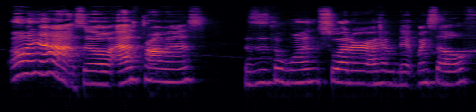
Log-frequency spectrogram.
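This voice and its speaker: Audible room echo follows a woman whose high pitch shows ordinary variation. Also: moderate pace. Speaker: knitting podcast co-host. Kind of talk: casual chat.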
